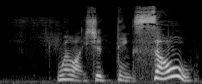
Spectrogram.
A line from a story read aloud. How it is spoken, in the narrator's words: growled the old woman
